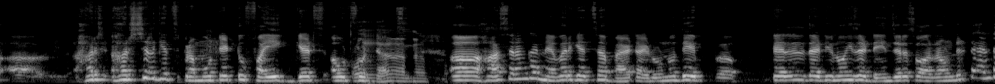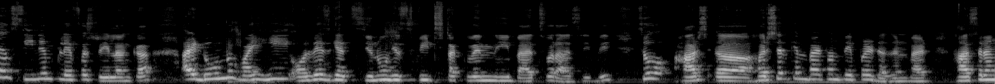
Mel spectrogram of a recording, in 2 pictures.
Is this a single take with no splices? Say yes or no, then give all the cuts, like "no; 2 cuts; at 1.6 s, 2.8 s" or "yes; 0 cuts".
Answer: yes; 0 cuts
